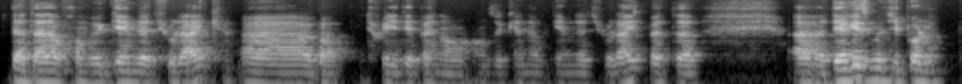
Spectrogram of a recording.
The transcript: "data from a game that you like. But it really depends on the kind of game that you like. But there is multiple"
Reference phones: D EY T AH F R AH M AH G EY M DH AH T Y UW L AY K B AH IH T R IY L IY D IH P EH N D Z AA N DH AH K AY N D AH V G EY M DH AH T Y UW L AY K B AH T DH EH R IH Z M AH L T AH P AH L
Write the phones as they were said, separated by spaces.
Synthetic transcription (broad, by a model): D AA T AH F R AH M AH G EY M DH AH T Y UW L AY K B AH IH T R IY IY D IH P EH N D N AA N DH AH K AY N D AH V G EY M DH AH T Y UW L AY K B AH T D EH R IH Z M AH L T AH P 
